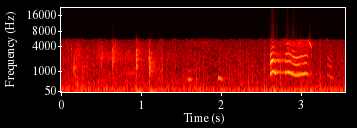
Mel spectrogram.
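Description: A dog in a 1942 black-and-white comedy film gives soft, brief whimpers and yips, then a louder, wavering whining howl near the end, close by over a faint hiss.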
